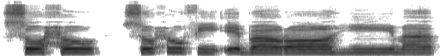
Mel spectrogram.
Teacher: there's a ha, a hot ha. So make sure it's from the middle, like, of your throat. So make sure you hear that, like, hotness.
